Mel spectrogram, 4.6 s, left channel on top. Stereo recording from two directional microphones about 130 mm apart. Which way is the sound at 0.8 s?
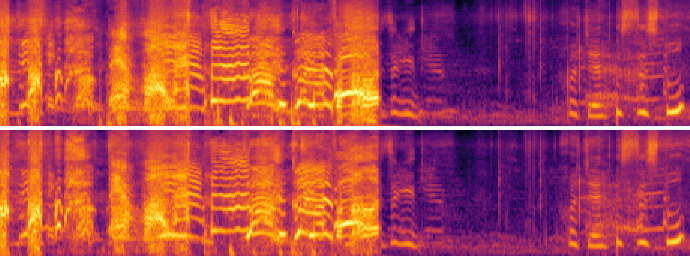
Centre (ahead or behind).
